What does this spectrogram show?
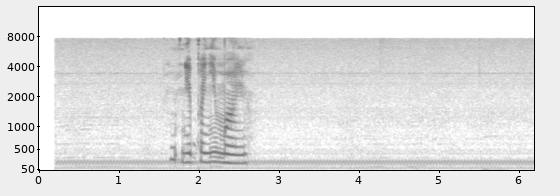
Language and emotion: Russian, neutral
